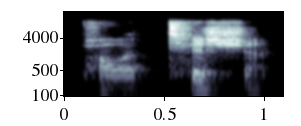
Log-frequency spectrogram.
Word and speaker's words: politician: the big o's that politician has three syllables that are unstressed and one syllable the big one that's stressed and that stress syllable is coming the pen ultimate or the second to last syllable politician and so it's the t that gets the stress and then those other syllables are quieter quicker softer okay and they are said more quickly politician so instead of politician it's politician okay now attention okay attention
